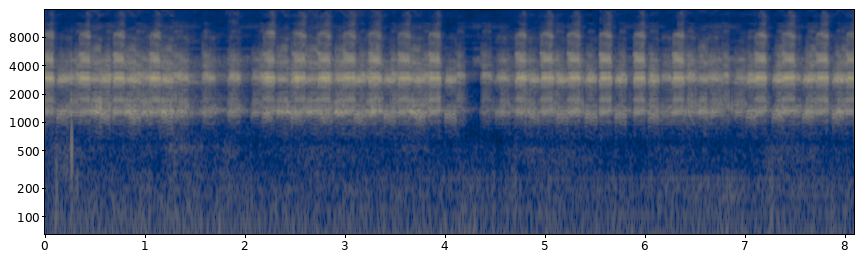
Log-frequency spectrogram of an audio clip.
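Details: Clasped pair of field frogs in amplexus at Cầu Kè, Vietnam: quick raspy croaks pulsing around three per second, with a short break near four seconds before the rhythmic calling resumes.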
